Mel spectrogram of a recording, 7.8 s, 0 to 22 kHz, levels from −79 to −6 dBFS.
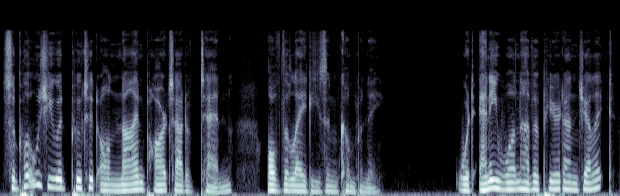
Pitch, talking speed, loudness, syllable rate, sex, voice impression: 130 Hz, 170 wpm, -18 LUFS, 5.2 syllables/s, male, masculine, adult-like, slightly tensed, slightly weak, hard, slightly muffled, intellectual, calm, mature, slightly friendly, wild, slightly kind, slightly modest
